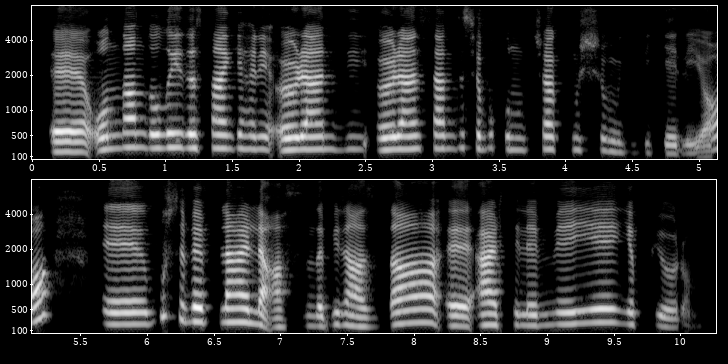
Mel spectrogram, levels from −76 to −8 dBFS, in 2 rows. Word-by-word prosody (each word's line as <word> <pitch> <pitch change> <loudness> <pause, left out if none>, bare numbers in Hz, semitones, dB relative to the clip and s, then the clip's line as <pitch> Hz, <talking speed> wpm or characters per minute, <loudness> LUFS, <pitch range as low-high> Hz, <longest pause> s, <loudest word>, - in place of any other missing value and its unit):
Eee, 195 0 +5
ondan 270 +6 0
dolayı 270 +1 +1
da 265 - +4
sanki, 260 -1 0
hani, 245 -1 -5
öğrendi 240 +1 +2
öğrensem 245 +2 +2
de 265 - -15
çabuk 265 -1 -10
unutacakmışım 230 -3 -8
gibi 175 0 -29
geliyor. 165 - -3 0.5
Eee, 225 0 +1
bu 375 - -6
sebeplerle 265 - +3
aslında 185 +2 -7
biraz 185 -5 -3
da, 250 +3 +2
eee, 190 -2 +2
ertelemeyi 225 +4 -1
yapıyorum. 190 -6 -11
235 Hz, 130 wpm, -21 LUFS, 210-255 Hz, 0.5 s, Eee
